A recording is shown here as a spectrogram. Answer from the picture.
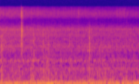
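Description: Truck engine running steadily while driving, heard from inside the cab as a strong low drone with road and cab noise over it.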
